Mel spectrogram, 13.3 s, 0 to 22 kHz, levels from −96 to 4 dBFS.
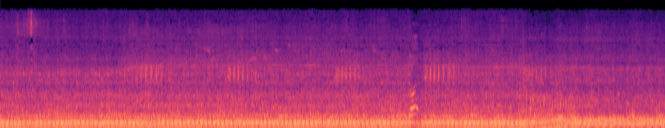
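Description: The audio shows gain pumping from start to finish: the level swings by about 10 dB, ducking under each loud sound and swelling back up in the gaps between them. The likely cause is input gain set far too high for the microphone, with a fast limiter or compressor pulling it down on every loud sound. On a waveform the envelope looks flattened, with loud and soft passages squeezed close together. A spectrogram shows the background brightening in each gap and dimming whenever a loud sound starts.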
